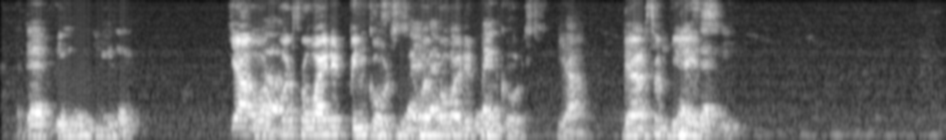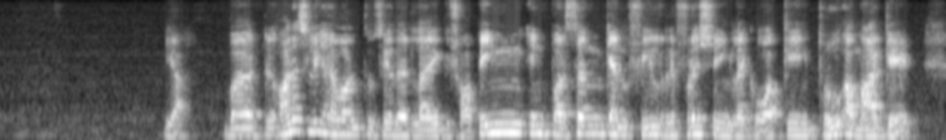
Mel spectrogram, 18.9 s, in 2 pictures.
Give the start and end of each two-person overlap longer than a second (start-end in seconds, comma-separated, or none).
3.8-5.0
